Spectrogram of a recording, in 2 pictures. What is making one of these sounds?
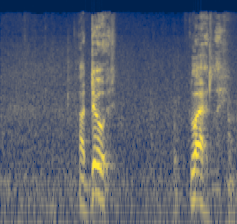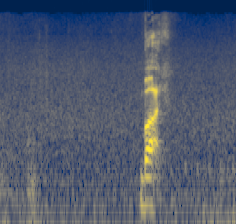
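A second man answers in a low, rough voice.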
